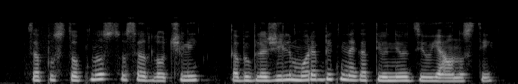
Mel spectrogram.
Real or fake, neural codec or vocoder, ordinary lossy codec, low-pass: real; none; Opus, 32 kbps; 7.2 kHz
